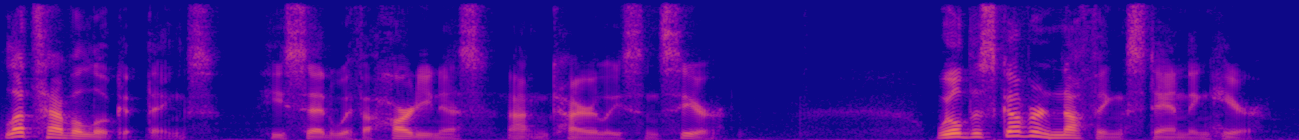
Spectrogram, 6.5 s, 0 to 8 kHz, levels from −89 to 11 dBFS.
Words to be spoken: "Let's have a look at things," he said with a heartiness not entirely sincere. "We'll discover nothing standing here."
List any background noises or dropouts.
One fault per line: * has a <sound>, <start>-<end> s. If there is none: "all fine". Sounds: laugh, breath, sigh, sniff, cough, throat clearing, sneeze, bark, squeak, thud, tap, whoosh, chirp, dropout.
all fine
